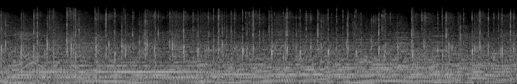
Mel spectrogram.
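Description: Steady, loud clapping from a studio audience on a cooking competition show welcomes a special guest, carrying on continuously over a sustained musical backing.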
